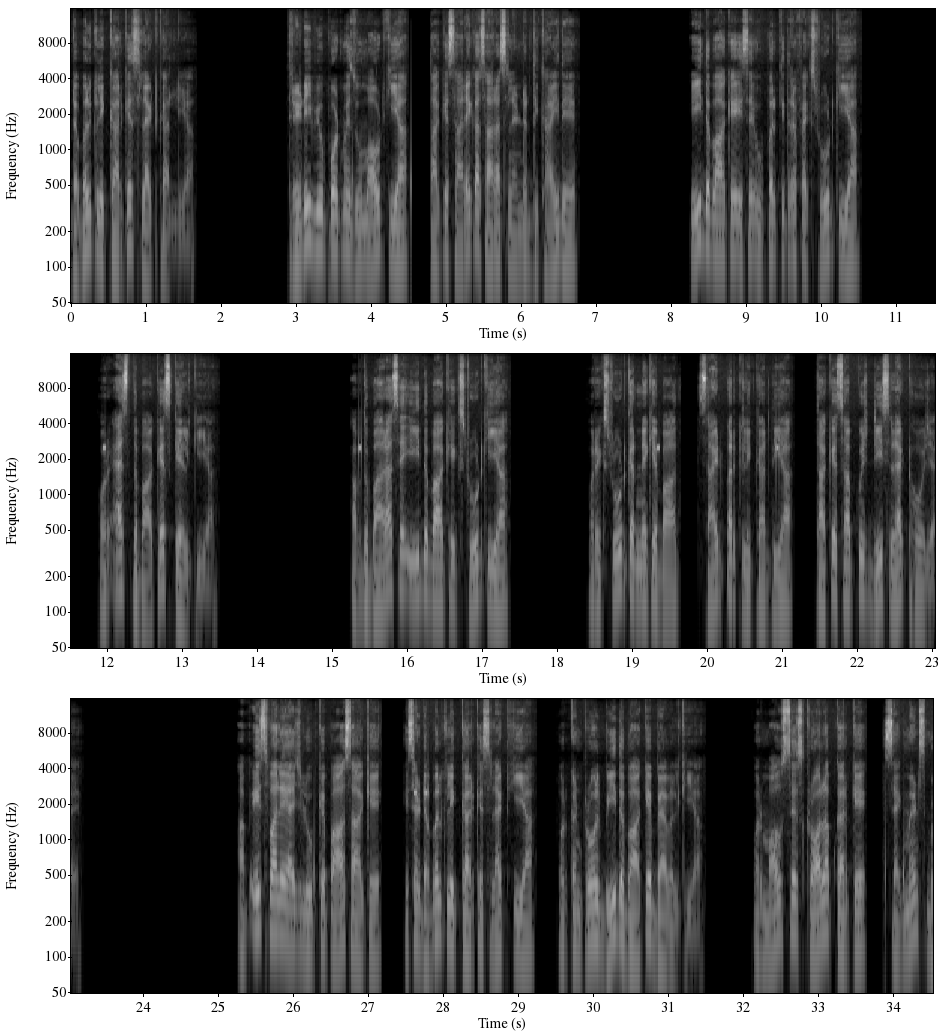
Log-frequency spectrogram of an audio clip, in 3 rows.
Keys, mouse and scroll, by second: 3.5 scroll down 1, 8.6 e, 11.9 click, 12.9 s, 15.3 click, 16.6 e, 19.3 click, 26.1 scroll up 1, 27.6 click, 27.7 double click, 30.7 ctrl+b, 33.1 scroll up 1.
